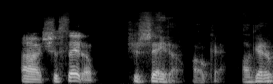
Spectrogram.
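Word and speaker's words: Shiseido: here Michael is VP Global total rewards for shashido did I pronounce that correctly uh shaso Cho okay I'll get it right the second time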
